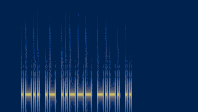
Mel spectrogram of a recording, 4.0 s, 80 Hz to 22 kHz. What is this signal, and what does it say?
Morse code, heard as a keyed tone, about 30 wpm, 700 Hz. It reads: LA2CI
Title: DXCC-100 Call Signs - 5 Characters - Repeated 2x - 30wpm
